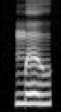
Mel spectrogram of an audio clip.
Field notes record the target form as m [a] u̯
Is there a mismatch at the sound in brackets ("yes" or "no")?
yes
